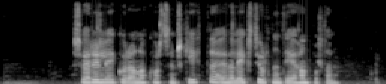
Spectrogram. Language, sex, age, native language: Icelandic, female, 50-59, Icelandic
